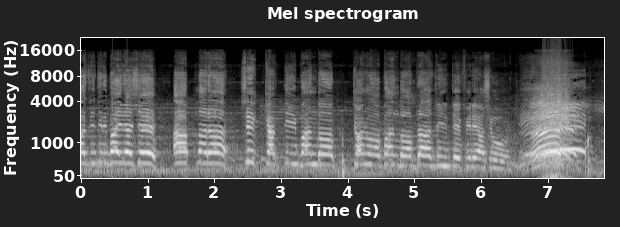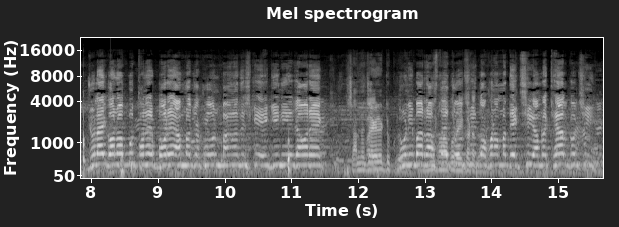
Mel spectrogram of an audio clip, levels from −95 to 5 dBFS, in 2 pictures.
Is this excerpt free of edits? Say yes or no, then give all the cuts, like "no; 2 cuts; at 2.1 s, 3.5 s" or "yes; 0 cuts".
yes; 0 cuts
